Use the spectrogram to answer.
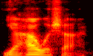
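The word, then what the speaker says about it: יהושע: Shah and the I so this would be pronounced yahawasha it's not pronounced as the actual root but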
